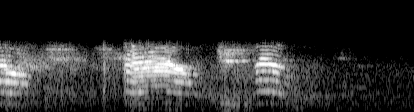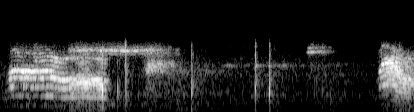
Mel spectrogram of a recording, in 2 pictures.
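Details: Hungry domestic cat asking for food: loud drawn-out harmonic meows, two in quick succession early, a longer wavering one mid-way and another at the end, with scattered clicks and faint background sounds between.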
